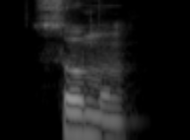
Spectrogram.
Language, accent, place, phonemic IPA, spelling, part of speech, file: French, France, Lyon, /so.mɔ̃/, saumons, noun, LL-Q150 (fra)-saumons.wav
- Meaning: plural of saumon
